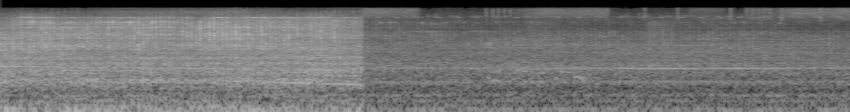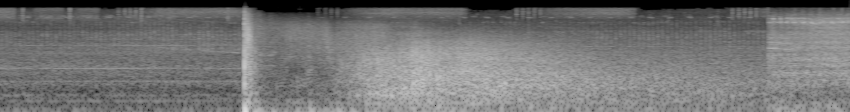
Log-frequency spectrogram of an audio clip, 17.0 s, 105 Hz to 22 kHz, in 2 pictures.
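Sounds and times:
faint steady whine: 0.0s - 17.0s
rolling rumble: 0.0s - 17.0s
tank gun blast: 10.9s - 17.0s.

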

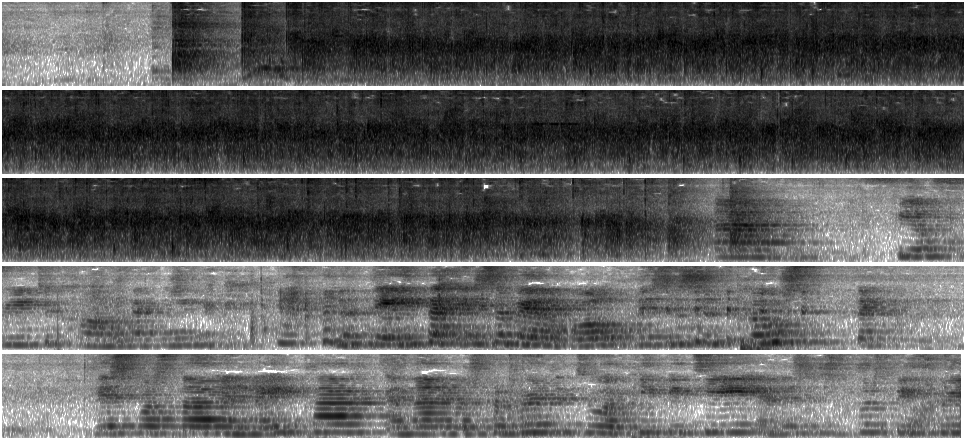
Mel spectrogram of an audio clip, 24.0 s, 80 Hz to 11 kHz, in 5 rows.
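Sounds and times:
audience applauding: 0.8s - 13.3s.

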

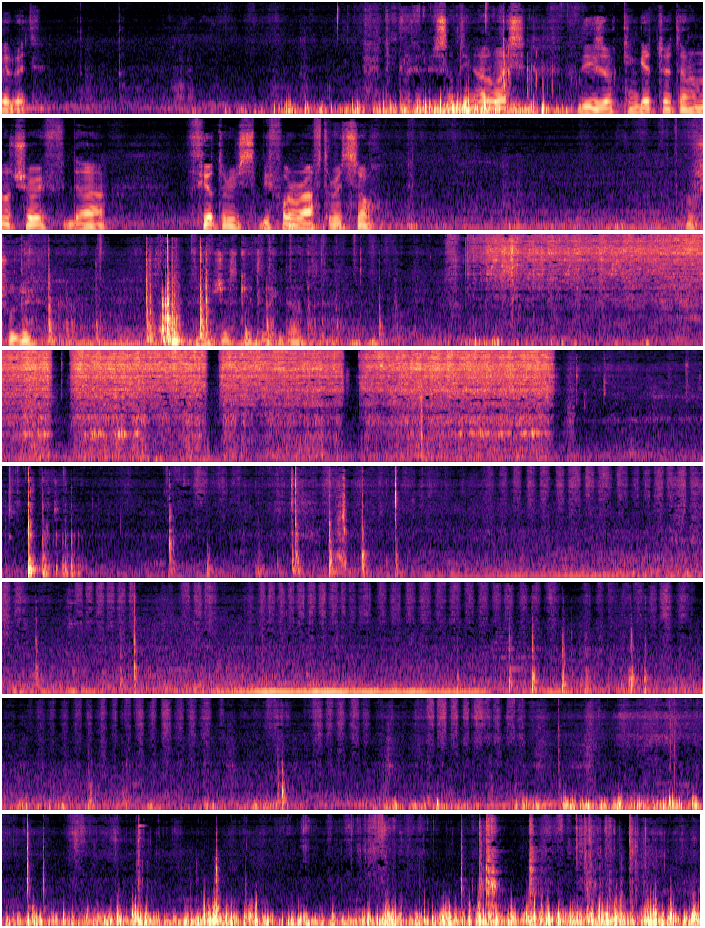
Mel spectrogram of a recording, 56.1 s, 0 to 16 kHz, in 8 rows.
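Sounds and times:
aerosol spray hissing: 18.5s - 26.6s
rubbing and wiping clicks: 29.2s - 47.6s.

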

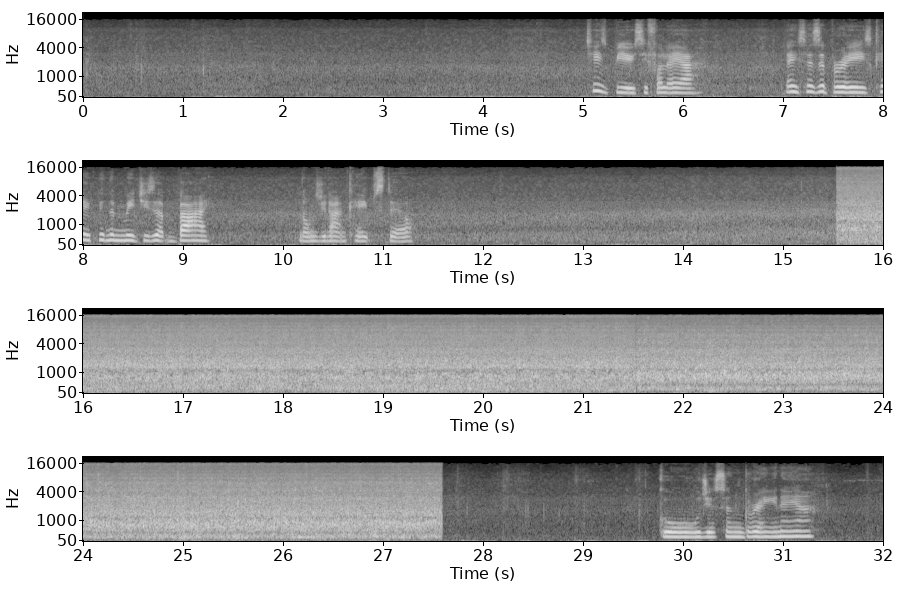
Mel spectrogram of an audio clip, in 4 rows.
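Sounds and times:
river rushing over rocks: 15.5s - 27.6s.

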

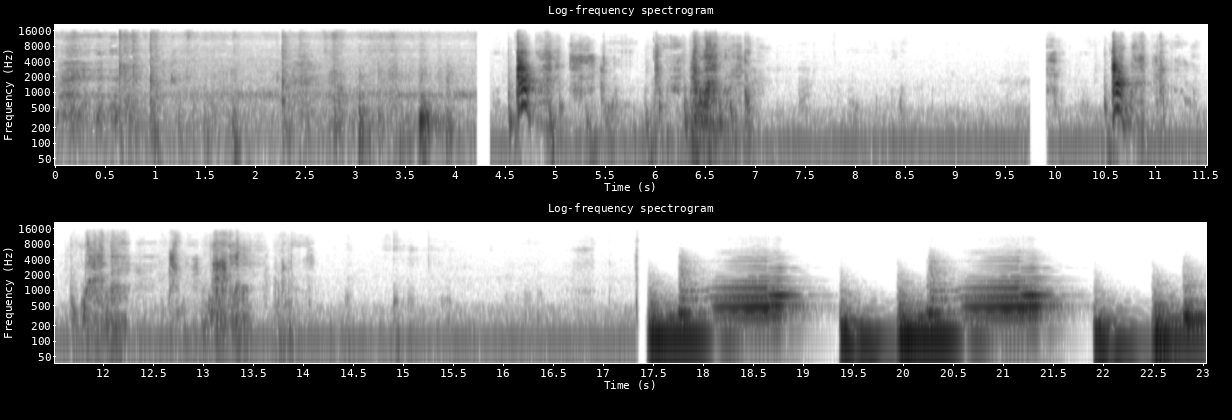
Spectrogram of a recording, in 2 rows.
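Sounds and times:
small dog barking: 4.6s - 5.4s, 10.5s - 11.2s.

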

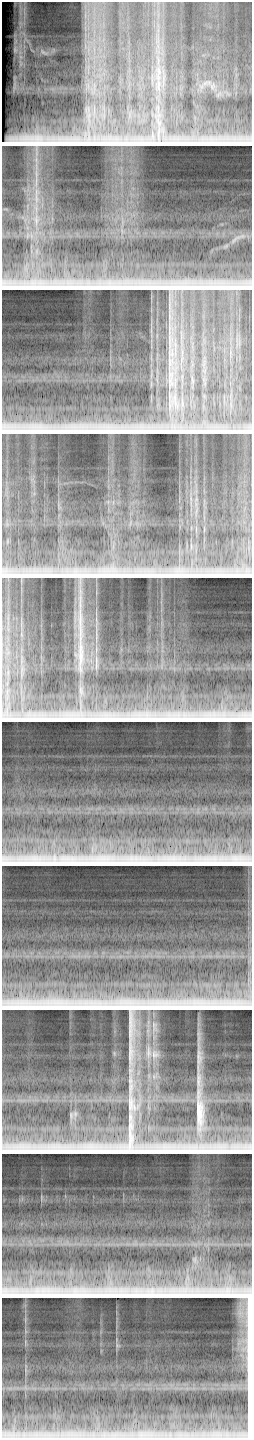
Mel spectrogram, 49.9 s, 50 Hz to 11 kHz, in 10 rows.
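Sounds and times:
steady low hum: 0.1s - 49.9s
plastic packaging crinkling: 1.6s - 6.1s, 12.2s - 16.4s, 17.0s - 23.6s.

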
